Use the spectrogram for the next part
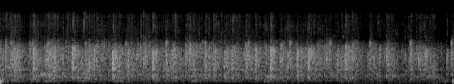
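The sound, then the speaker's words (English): An audience claps their hands in praise in sustained, dense applause that fills the room at a steady level for several seconds, with no one speaking over it. “Can we clap our hands and give him praise right now?”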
